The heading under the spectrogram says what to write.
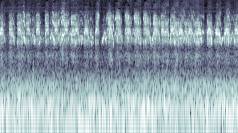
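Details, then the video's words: Kingfisher nestlings at a natural wild nest beg while being fed, giving a dense run of harsh, buzzy chattering notes, nearly three per second, overlapping into a continuous scratchy chorus with a low rumble beneath. "Anak Tengkek Diberi Makanan Semakin ExTrim - Natural Kingfisher Bird Nest"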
